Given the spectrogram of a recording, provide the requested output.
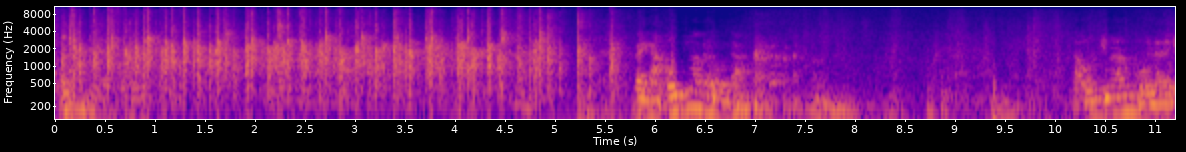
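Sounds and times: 
crowd clapping: 0.0 - 5.8
speech: 5.8 - 7.7, 10.2 - 11.2.

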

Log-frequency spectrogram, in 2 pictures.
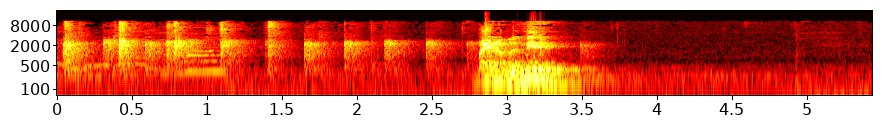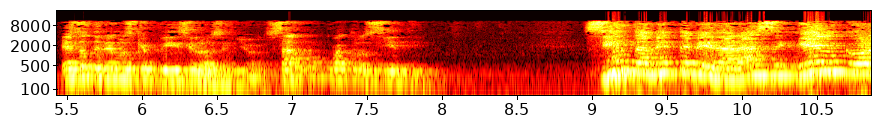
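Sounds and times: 
congregation clapping in rhythm during a church service: 0.0 - 3.7
speech: 2.9 - 3.6, 5.5 - 8.0, 9.0 - 10.8.

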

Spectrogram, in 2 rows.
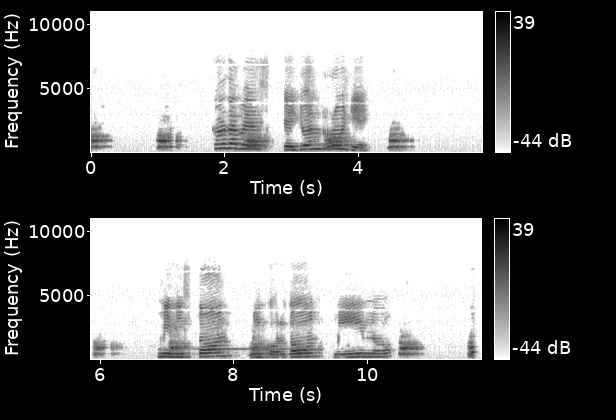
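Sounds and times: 
neighbour's dog barking: 0.0 - 0.4, 1.0 - 1.5, 2.2 - 2.7, 3.5 - 4.9, 5.9 - 6.4, 7.0 - 7.4, 8.2 - 8.6, 10.4 - 10.9, 11.5 - 11.7
speech: 2.1 - 4.2, 6.9 - 10.5.

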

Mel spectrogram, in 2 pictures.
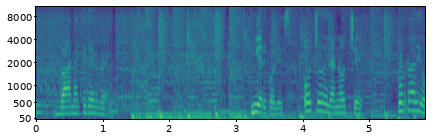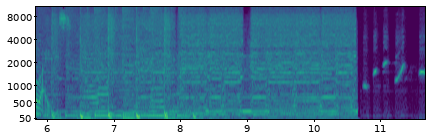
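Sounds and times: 
speech: 0.0 - 2.0, 3.2 - 6.3
busy music: 0.0 - 10.7
short bright whistled jingle of quick rising notes: 10.7 - 11.6.

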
